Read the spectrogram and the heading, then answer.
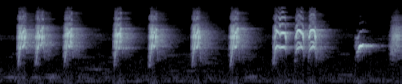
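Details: A Banyuwangi greater green leafbird sings bearded bulbul song material: evenly spaced harsh chips, then a warbled whistled flourish and a clear drawn-out whistle near the end.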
